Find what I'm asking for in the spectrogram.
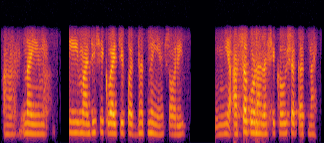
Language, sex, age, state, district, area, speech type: Marathi, female, 18-30, Maharashtra, Nashik, urban, conversation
